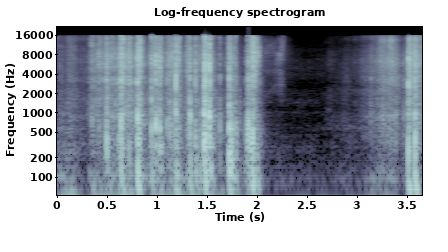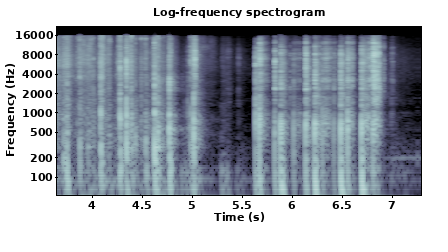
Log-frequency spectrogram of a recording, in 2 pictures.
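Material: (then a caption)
Wood. Fingertips and nails rub and flick across the wooden bristle pins of a wooden paddle hairbrush, its pins set in a white cushion. Quick, dry clicking taps come in three bursts separated by short silences, each tap sharp and bright with almost no ring.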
